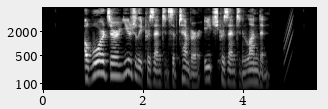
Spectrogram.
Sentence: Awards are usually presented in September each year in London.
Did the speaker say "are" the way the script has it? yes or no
yes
